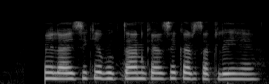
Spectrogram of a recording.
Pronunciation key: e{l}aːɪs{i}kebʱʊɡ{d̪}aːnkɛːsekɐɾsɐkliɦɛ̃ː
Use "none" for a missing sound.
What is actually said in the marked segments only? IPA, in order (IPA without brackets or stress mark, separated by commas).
l, i, t̪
